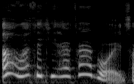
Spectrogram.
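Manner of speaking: super high-pitched, piping tone. Recalling what she was told during her pap smear, in a super high-pitched voice. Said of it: "like in this super high pitch voice".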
